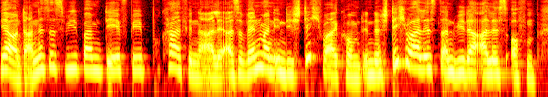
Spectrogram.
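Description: A woman talks in a plain, everyday voice at a fairly high pitch. Her pace is fairly quick with hardly any pauses, her loudness is very even, and her intonation is lively. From Munich (Aubing), Bavaria. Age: 40s. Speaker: politician, mayoral candidate. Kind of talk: radio interview. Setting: studio.

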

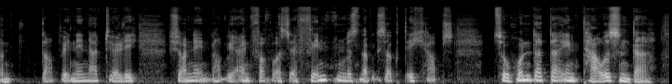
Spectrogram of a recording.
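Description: A woman's very deep, low voice carries noticeable vocal fry. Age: 80s+. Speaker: fraud victim, senior council speaker. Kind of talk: interview testimony. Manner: halting, many filler sounds.

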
